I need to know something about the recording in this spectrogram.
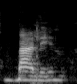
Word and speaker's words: Ballin: falling not ballin ballin that's his actual pronunciation guys it's ballin not bad so yeah she i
